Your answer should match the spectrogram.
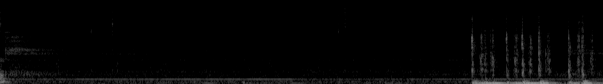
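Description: Quiet room tone with a faint steady hum and a couple of faint clicks, then, near the end, about a second of rapid computer keyboard typing with dull thumps on the desk.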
